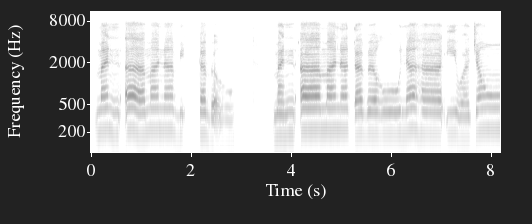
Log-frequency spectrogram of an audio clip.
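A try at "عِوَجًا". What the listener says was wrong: Tak masuk ain. Tabghunaha iwajan.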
